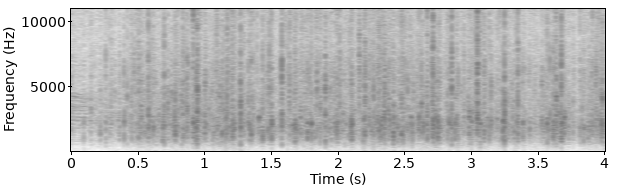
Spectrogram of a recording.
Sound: applause

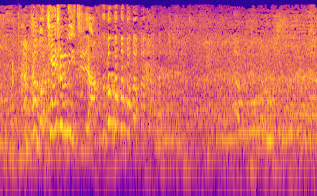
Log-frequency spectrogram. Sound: laugh

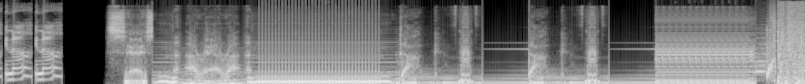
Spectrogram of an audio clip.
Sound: glitch

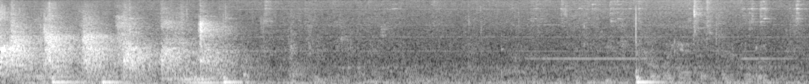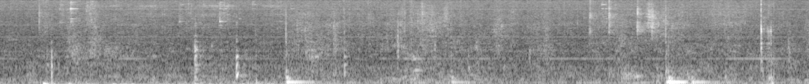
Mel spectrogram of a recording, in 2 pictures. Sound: applause

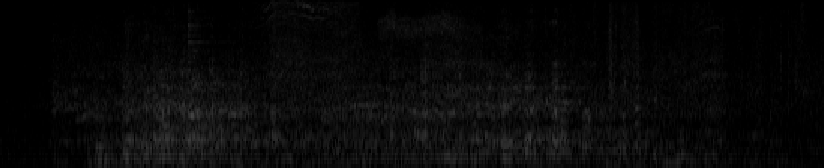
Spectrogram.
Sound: audience laughs

